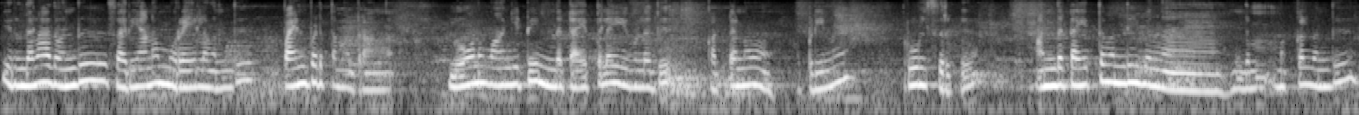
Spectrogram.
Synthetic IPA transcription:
ɪɾɯnd̪aːlãːɐðɯʋɐnd̪ɯsɐɾɪjaːnɐmʊrɐjɪlʋɐnd̪ɯpɐjɐnpɐɽɯt̪ːɐmaːʈːɾaːŋɡɐ | loːnɯʋaːŋɡɪʈːɯɪnd̪ɐʈɐjɐt̪ːɪlɐɪʋɯɭːɐðɯkɐʈːɐɳõ | ɐpːɐɽɪnːɯ | ɾuːlsɪɾɯkːɯ | ɐnd̪ɐʈɐjɐt̪ːɐʋɐnd̪ɯɪʋɐŋɡɐɪnd̪ɐmɐkːɐɭʋɐnd̪ɯ

